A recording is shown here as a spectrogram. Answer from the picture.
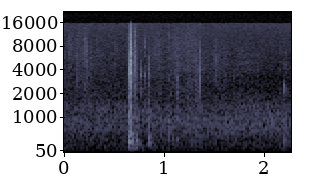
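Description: A single sharp knock about two-thirds of a second in, with a fainter tap just after it; otherwise quiet.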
